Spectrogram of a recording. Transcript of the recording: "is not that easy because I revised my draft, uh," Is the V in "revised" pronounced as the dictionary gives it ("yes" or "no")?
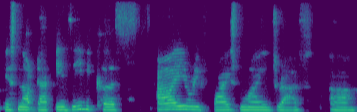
no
